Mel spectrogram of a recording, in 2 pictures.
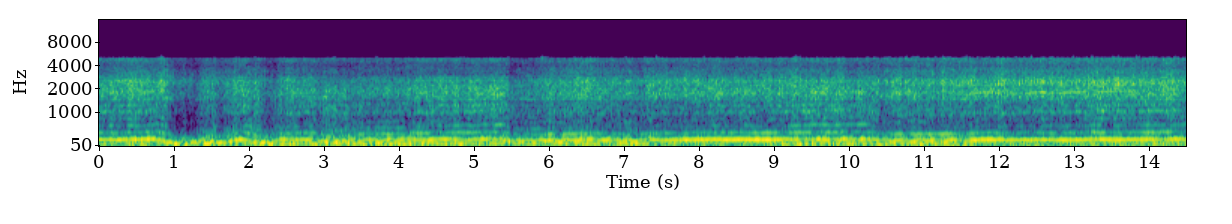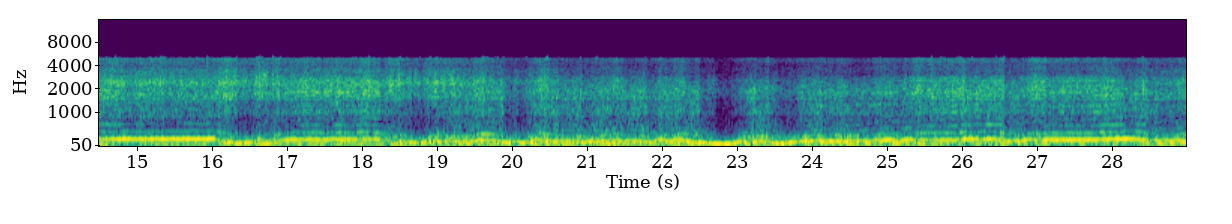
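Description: Car engine running at high revs while the car is driven fast on a snowy road, over constant tyre and road rumble. The engine note holds steady for long stretches, then past the middle it drops and swings up and down for several seconds as the throttle is lifted and reapplied.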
